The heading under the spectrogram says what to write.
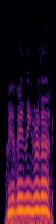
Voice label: quietly saying something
